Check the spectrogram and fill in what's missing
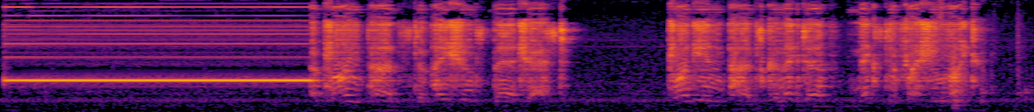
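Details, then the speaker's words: Simulated AED trainer, not a patient: steady high tone, then recorded prompts: analyzing heart rhythm, do not touch the patient, shock advised, charging, stay clear, press the orange button, shock delivered, start CPR. "light analyzing hard rhythm do not touch the patient shock advised charging stay clear of the patient deliver shock now press the orange button now shock delivered start CPR"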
